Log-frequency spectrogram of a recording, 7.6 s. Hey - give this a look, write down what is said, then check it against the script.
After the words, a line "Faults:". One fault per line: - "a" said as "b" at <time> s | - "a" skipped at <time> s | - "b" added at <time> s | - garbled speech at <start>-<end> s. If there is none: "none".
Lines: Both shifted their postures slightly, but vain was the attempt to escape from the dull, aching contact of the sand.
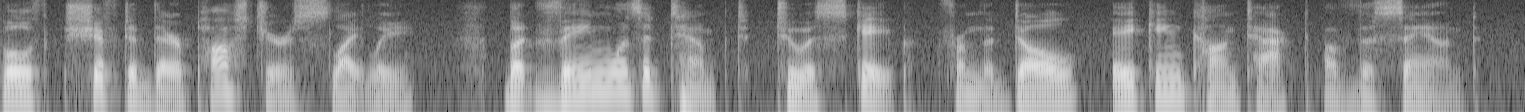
Both shifted their postures slightly, but vain was attempt to escape from the dull, aching contact of the sand.
Faults:
- "the" skipped at 3.2 s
